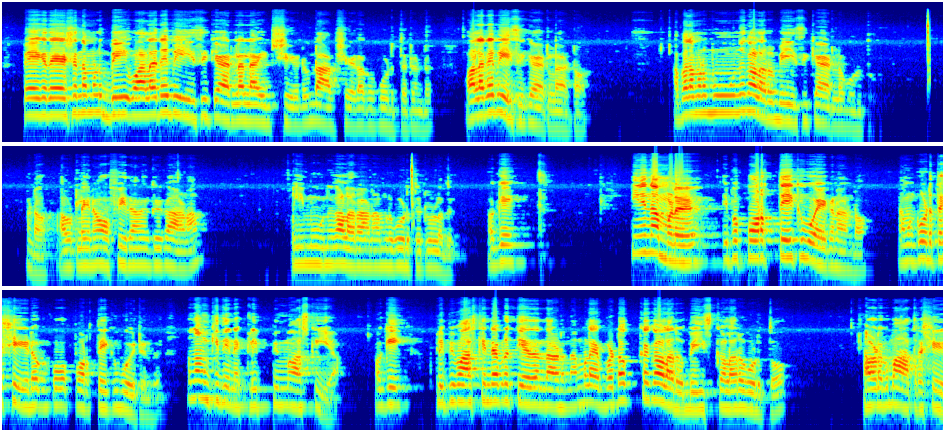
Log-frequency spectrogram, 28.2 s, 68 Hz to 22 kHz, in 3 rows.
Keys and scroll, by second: 1.0 ctrl+-.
